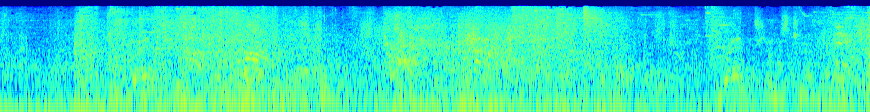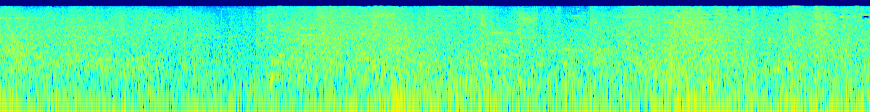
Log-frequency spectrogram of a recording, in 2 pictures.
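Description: Spell blasts and impacts crackle and boom in a busy game battle.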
